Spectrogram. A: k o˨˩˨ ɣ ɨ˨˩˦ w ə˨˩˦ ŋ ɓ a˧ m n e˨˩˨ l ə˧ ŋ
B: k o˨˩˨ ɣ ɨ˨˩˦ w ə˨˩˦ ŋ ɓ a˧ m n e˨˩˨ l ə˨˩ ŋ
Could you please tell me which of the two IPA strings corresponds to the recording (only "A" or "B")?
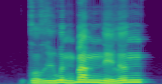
A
